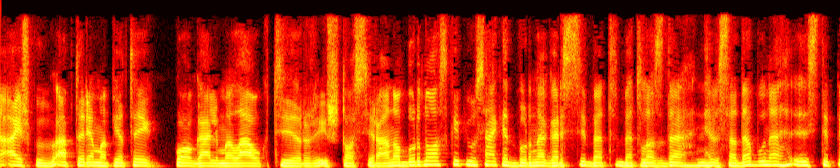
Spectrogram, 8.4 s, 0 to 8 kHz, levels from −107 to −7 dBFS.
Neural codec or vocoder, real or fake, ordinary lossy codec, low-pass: none; real; MP3, 48 kbps; 7.2 kHz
